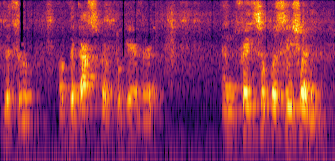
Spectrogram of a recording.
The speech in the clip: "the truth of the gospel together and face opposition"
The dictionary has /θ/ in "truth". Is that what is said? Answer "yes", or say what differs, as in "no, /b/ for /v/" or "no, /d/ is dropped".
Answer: no, /t/ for /θ/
